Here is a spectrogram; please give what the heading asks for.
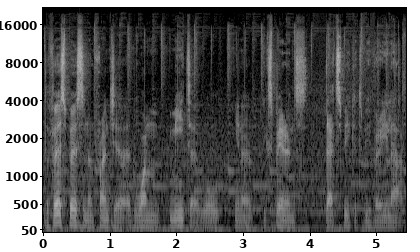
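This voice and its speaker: Over music, a man with a lowish voice moves fairly quickly through an informal technical lecture for his tutorial series. He explains slides and diagrams step by step, hesitant and chatty, repeatedly saying "you know."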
